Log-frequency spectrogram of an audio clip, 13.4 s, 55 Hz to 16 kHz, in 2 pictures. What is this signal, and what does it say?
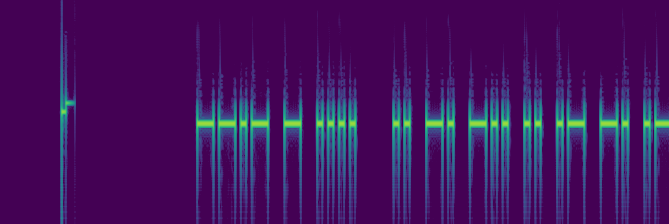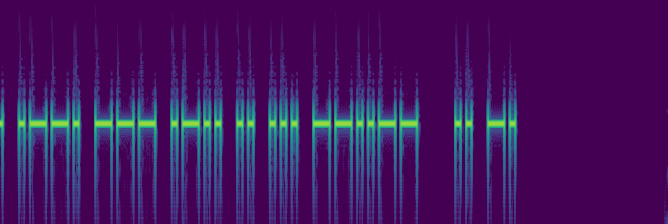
Morse code, heard as a keyed tone, about 22 wpm, 700 Hz. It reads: QTH INDIANAPOLIS, IN
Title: K1USN SST QSO Practice 22wpm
